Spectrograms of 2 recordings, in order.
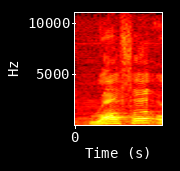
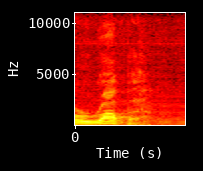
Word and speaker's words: Rapha: That's the title, Yahweh, Y-A-H-W-E-H, Rapha. Now let's pronounce either Rapha or Rapha. It's pronounced both ways. It's R-A-P-H-A.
